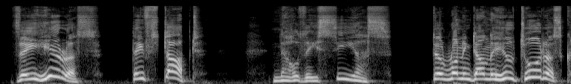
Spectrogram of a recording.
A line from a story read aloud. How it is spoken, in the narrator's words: cried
